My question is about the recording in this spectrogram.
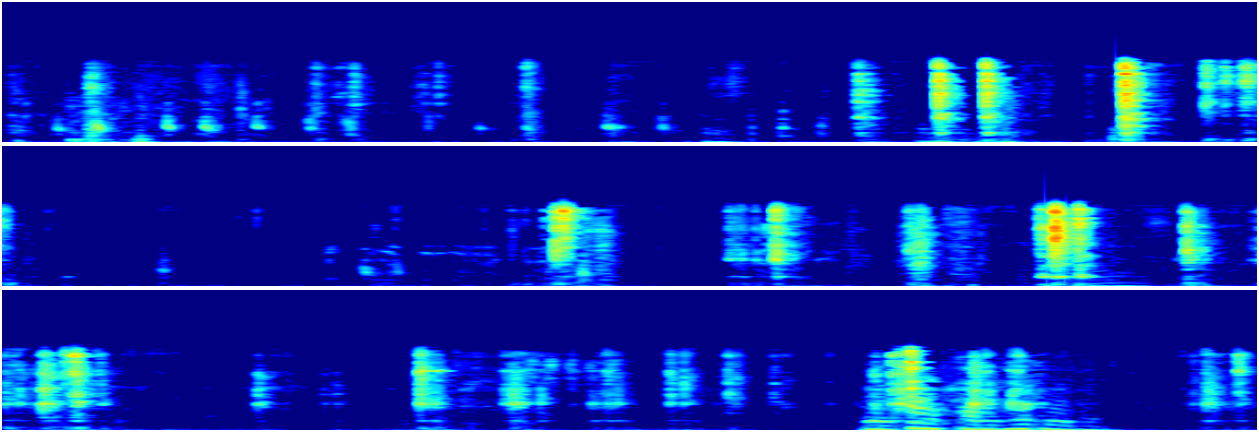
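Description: Irregular clinks and taps of hand tools and metal parts on a walk-behind tractor's gearbox as it is reassembled, with hens clucking at intervals.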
